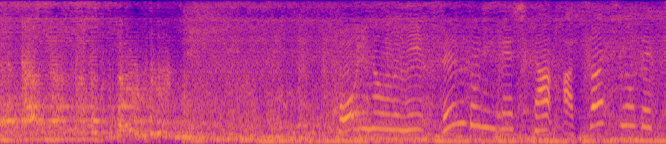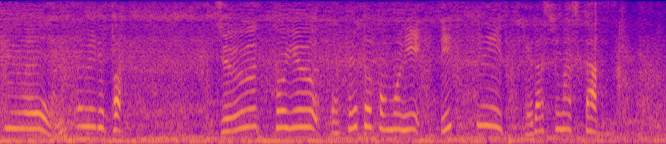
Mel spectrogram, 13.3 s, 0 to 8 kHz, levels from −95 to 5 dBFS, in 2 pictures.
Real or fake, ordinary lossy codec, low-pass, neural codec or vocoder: fake; none; none; codec, 16 kHz, 2 kbps, FunCodec, trained on Chinese and English, 25 frames a second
